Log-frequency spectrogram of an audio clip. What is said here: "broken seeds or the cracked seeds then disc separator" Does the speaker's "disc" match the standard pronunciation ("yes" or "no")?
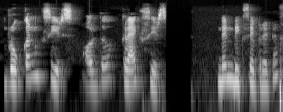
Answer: no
